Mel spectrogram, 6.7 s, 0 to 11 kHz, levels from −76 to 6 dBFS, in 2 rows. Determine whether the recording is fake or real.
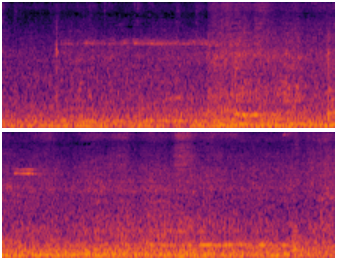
real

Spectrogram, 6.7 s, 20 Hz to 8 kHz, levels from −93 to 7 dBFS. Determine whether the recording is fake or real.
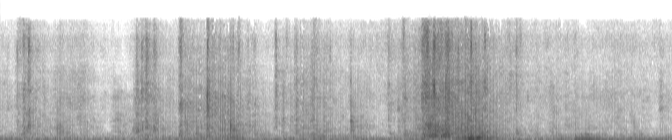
fake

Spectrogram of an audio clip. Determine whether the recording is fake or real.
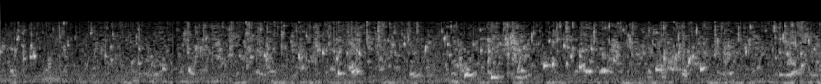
real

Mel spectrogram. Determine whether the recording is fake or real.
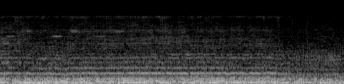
fake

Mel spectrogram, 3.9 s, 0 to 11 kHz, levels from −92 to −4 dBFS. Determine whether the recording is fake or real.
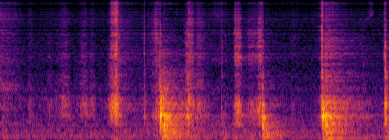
fake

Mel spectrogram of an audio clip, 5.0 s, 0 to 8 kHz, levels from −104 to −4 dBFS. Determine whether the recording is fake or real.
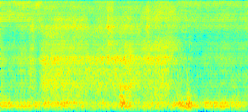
fake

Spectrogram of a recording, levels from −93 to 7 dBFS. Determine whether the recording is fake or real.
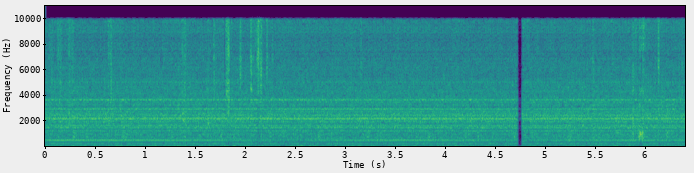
fake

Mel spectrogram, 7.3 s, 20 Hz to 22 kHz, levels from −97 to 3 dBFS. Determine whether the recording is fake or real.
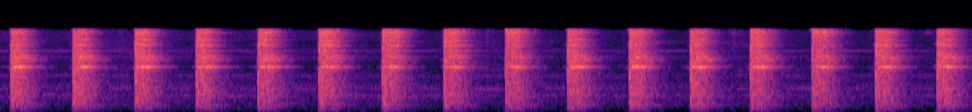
fake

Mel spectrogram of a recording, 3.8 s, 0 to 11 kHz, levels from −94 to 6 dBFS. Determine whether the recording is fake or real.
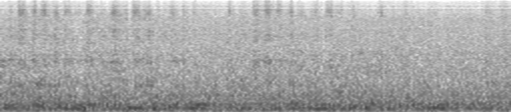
fake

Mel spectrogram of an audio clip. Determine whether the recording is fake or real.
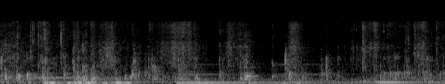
real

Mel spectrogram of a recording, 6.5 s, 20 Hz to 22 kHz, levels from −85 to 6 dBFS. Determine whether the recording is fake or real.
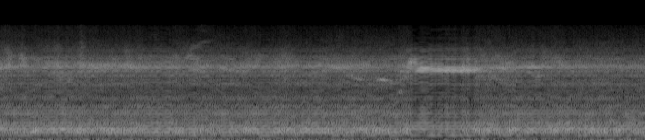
fake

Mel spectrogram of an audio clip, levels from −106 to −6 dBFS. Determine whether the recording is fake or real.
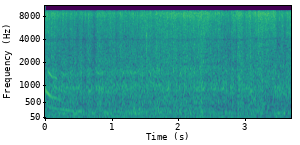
real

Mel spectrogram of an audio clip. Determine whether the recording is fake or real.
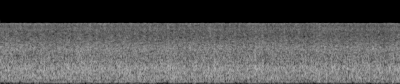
fake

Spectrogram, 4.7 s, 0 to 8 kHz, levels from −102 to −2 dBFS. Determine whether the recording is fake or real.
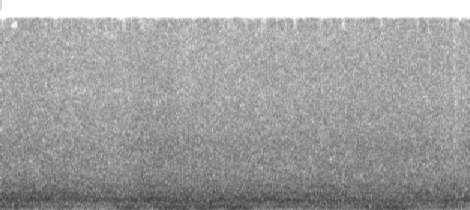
real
